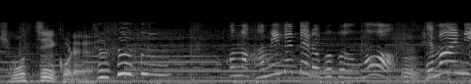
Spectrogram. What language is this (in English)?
Japanese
